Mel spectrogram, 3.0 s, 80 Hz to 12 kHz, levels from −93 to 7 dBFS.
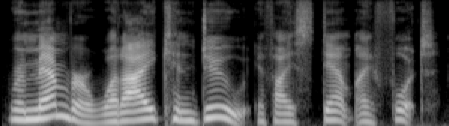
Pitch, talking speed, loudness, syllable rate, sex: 195 Hz, 200 wpm, -20 LUFS, 4.3 syllables/s, female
